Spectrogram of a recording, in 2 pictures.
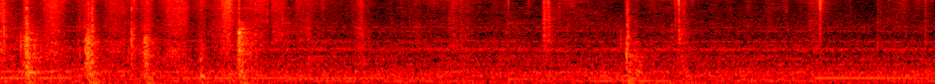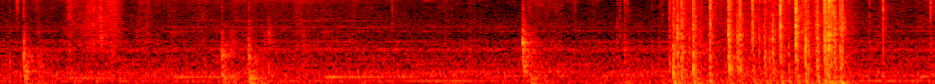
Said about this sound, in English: If you hear anything in the background, it's of course me shuffling the cards, the heater, or some calming frequency music.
